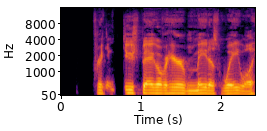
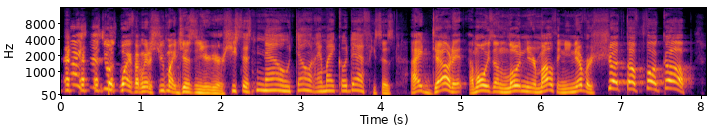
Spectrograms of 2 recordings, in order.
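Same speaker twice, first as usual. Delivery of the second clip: much higher, faster joke read; silly high voice; 10 semitones higher than usual. Pretend. Retelling the joke badly, in a squeaky high voice. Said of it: "try to sound not like you".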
